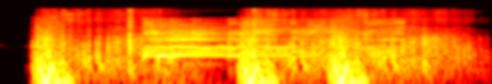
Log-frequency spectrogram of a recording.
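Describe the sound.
Items and spirit stones spilling out of a white storage bracelet, a fantasy-story sound effect: a few loud clattering crashes with bright, glassy chinking that tails off over about two seconds.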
